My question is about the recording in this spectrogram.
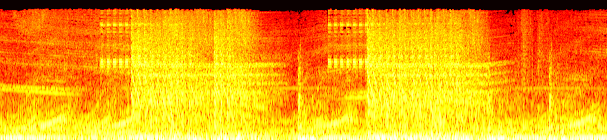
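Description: Rapid gunfire in a video game: loud, dense bursts of quick shots mixed with heavy booming thuds, easing off briefly midway before another fierce volley.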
